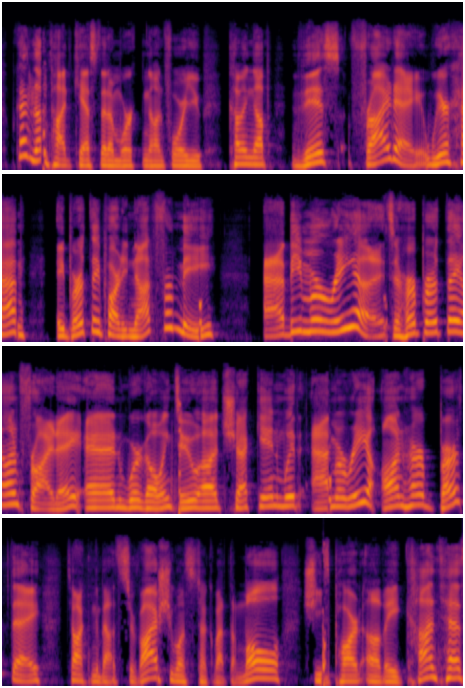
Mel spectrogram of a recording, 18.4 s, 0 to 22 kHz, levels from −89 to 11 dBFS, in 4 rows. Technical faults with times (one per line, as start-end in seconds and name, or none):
0.38-0.45 broken MP3 bit reservoir
4.74-4.79 broken MP3 bit reservoir
6.57-6.62 broken MP3 bit reservoir
8.43-8.47 broken MP3 bit reservoir
10.99-11.02 broken MP3 bit reservoir
12.47-12.52 broken MP3 bit reservoir
15.37-15.40 broken MP3 bit reservoir
17.02-17.08 broken MP3 bit reservoir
